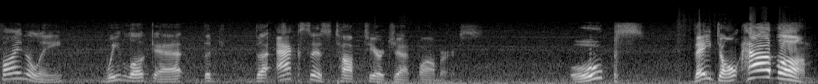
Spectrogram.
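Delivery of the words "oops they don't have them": very loud, swooping, pitched-up yell. Comparing top tier jet bombers and finding the Axis have none, yelling. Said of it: "I didn't mean to yell there".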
